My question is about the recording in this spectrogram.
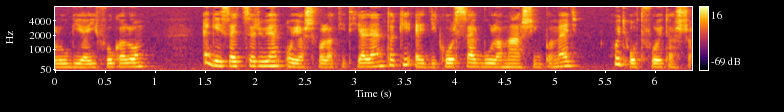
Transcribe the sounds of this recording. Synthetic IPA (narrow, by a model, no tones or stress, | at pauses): loːɡijɒjifo̞ɡɒlo̞m | ɛɡeːsɛcsɛɾyɛno̞jɒʃʋɒlɒkit̪jɛlɛnt̪ɒkiʔɛɟːiko̞rsaːɡboːlɒmaːʃiɡ̚bɒmɛɟ | ho̞ɟo̞t̪fo̞jt̪ɒʃːɒ̰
